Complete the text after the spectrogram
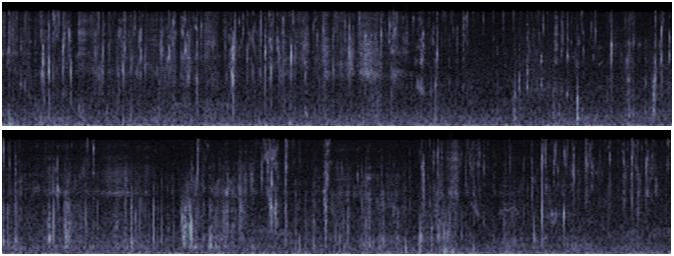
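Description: Wooden utensils scrape and clack against a plate of noodles close up.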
